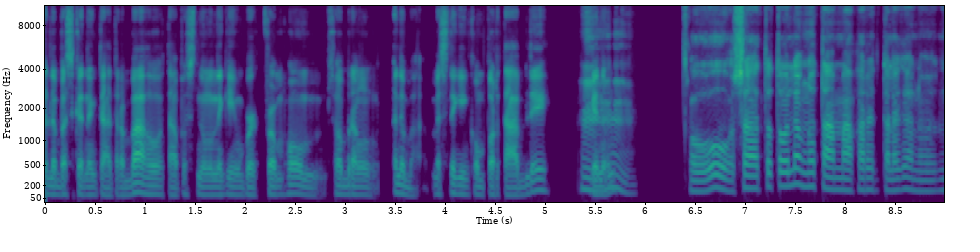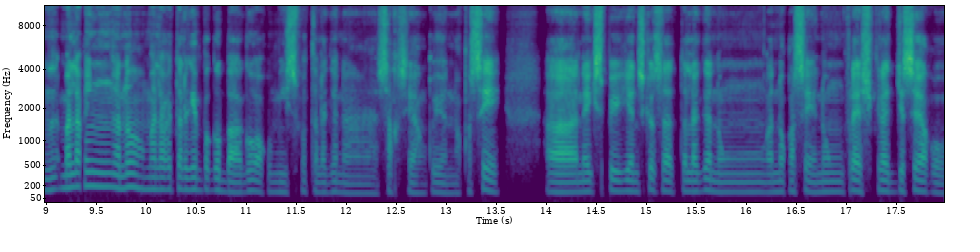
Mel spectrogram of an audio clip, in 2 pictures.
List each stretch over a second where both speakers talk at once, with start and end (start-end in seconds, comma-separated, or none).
none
